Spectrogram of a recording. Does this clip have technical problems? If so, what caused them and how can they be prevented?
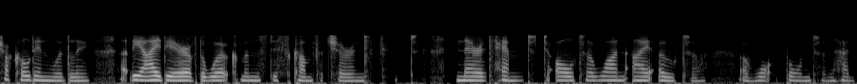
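Yes. From 3.48 to 5.25 s there is repeated packet loss (robotic sound): many short holes, the longest 120 ms, are patched by stretching the previous sound, so about 38% of that stretch is concealed and it turns choppy. It differs from a single dropout because the holes come in quick succession and are filled rather than left silent. The narrowband sound, with nothing above 4 kHz, fits a G.711 call path. Preventing it means a steadier network link, with forward error correction or a deeper jitter buffer to absorb late packets.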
